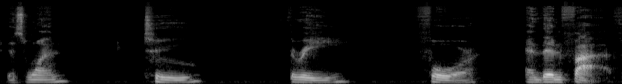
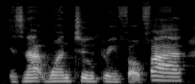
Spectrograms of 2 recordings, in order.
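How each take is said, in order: First: Slow, soft, spaced-out count to five. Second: Said in the usual way. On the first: Shown as a demonstration. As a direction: count it out slowly with long pauses. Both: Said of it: "it's a different five pace".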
